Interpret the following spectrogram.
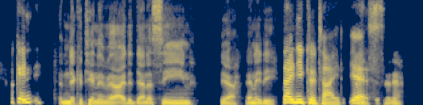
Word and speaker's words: Nicotinamide: So, how do you pronounce Nicotinamide. Nicotinamide. That makes more sense. Like trying to pronounce, like, I'm not sure how. Okay. Nicotinamide, adenosine.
